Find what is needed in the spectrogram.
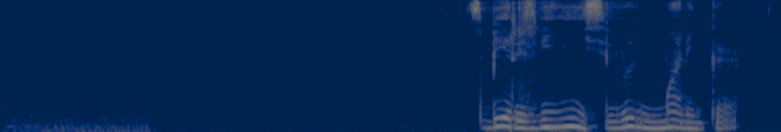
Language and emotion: Russian, neutral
